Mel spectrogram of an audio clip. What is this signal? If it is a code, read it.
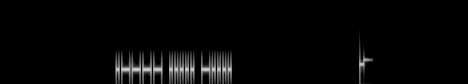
Morse code, heard as a keyed tone, about 44 wpm, 700 Hz. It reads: 156
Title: Numbers - 3-Digit 45wpm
